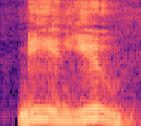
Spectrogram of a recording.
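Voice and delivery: high, loud, happy chime-in; excited Lennie. A narrator's reading. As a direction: chime in with childlike joy. Lenny joins in the dream.

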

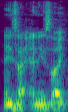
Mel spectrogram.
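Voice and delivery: ordinary talk, nothing marked

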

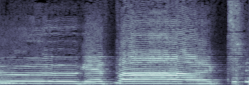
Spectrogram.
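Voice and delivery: a light spooky ghost moan. Pretend. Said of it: "You have to do that in a ghost voice".

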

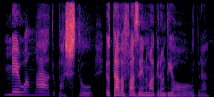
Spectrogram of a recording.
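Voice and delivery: low, soft, drawn-out reply; meek answer. Retold or imitated. Missionary explaining herself to her pastor, meek and soft.

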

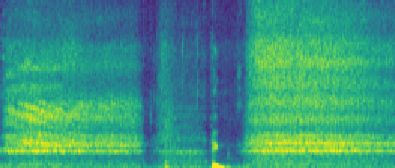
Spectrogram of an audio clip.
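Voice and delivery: long, drawn-out soft shh; demonstrated shush. Shown as a demonstration. Dad's universal sign with his girls, hushing shh. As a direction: shush with breath alone. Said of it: "This is my universal sign with my girls".

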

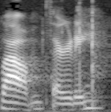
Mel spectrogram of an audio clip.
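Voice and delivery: usual speaking voice

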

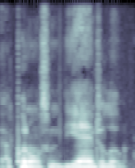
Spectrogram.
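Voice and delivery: low, quiet smooth pimp; low smooth voice setting the mood; sensitive pimp voice. Acted. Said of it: "a pimp who ... cares about your feelings".

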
